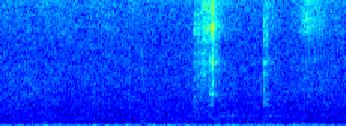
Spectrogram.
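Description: Near silence: faint low room hum, with two faint, brief clicks about a second and a half in from a crochet hook working yarn.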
